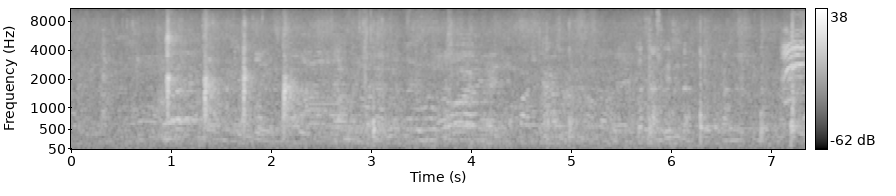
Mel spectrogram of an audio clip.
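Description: A tennis racket strikes a ball with sharp pops.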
